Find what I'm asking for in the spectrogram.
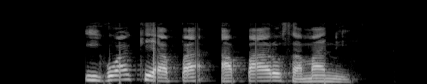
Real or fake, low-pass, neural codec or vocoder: real; 7.2 kHz; none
